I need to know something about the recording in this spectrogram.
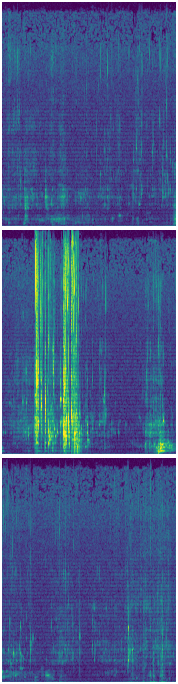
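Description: Underwater pool sound as heard by a GoPro below the surface: a low, muffled churning of water, broken by a loud burst of bubbling and splashing about four seconds in that lasts about a second, and a shorter burst a couple of seconds later from swimmers moving close to the camera.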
